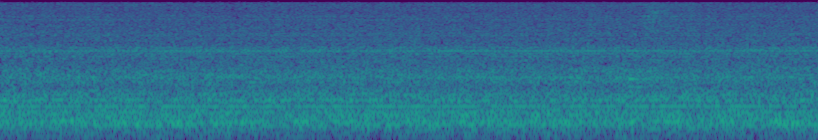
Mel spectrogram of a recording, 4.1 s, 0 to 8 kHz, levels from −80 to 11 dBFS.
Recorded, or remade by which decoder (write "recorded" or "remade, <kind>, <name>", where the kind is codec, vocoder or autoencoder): recorded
